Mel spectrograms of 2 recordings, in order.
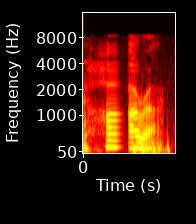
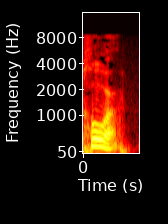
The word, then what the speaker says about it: horror: And I must teach how to say the word horror. – Horror. – He says whore. So he said he's a big whore fan.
